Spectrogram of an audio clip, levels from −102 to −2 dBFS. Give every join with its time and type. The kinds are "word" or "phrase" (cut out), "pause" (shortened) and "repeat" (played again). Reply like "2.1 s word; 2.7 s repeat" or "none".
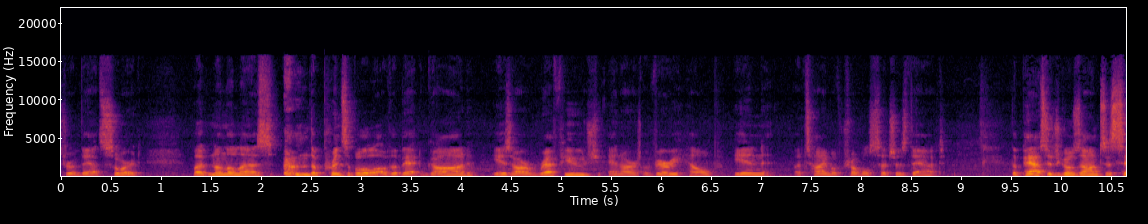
3.4 s phrase; 4.2 s pause; 5.8 s word; 6.6 s pause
